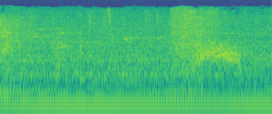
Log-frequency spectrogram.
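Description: A waterfall rushes in the distance.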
